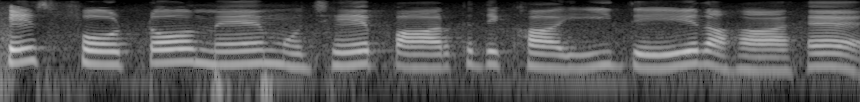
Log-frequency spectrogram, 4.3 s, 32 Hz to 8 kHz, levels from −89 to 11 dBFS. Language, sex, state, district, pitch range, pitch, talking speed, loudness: Hindi, female, Madhya Pradesh, Katni, 215-255 Hz, 235 Hz, 125 wpm, -23 LUFS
